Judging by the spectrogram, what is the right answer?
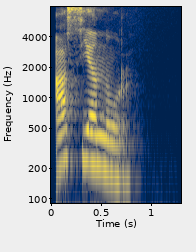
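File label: "асъя нур", Komi-Zyrian, female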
